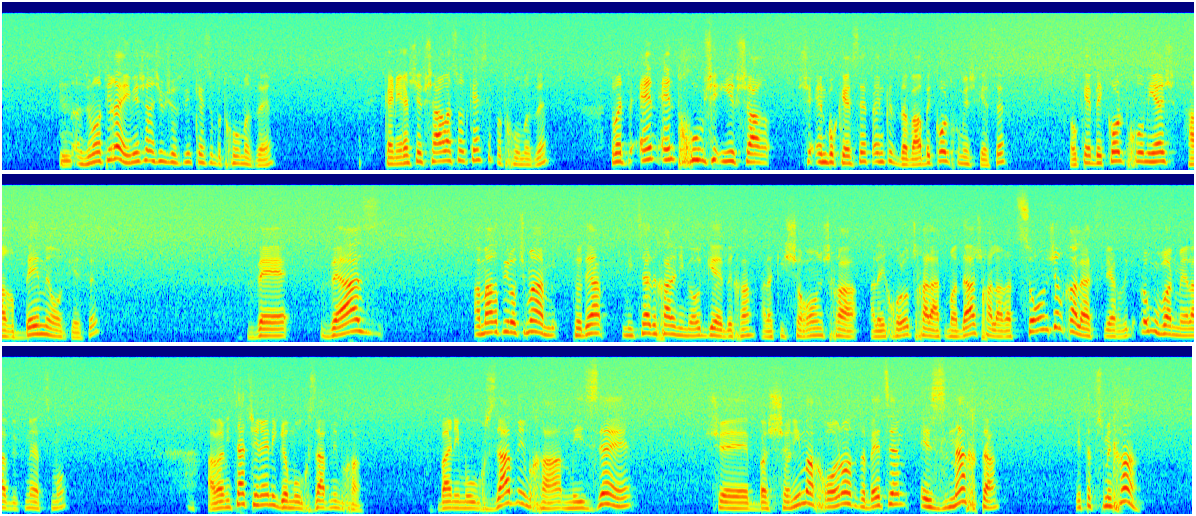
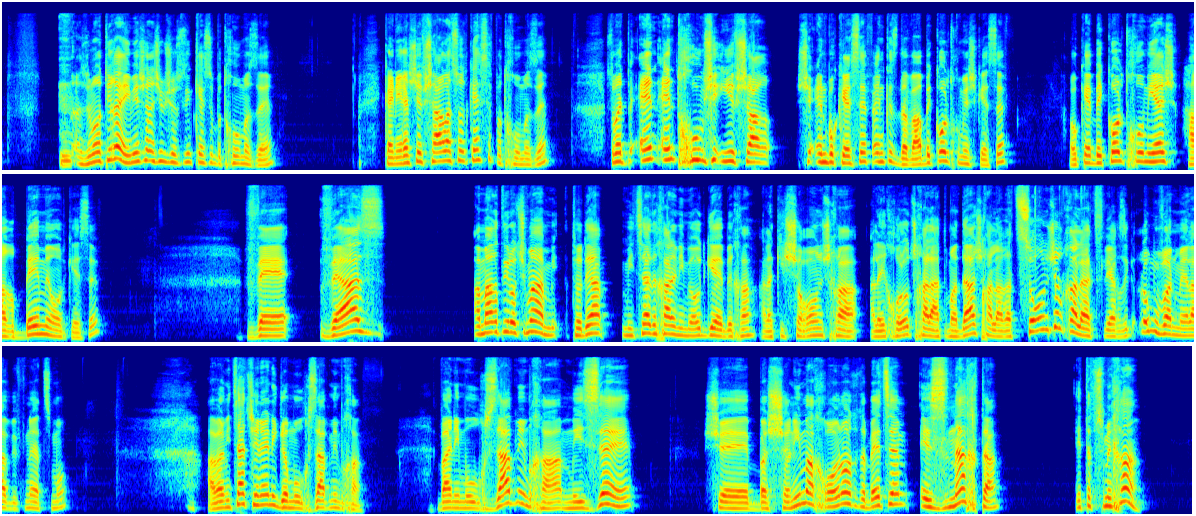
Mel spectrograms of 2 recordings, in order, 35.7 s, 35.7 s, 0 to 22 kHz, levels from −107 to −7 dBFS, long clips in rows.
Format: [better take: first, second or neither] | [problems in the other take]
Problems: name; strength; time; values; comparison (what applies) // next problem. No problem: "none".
second | hiss; loud; throughout; 7 dB below the speech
